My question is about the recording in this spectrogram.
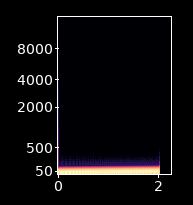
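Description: A loud, steady, very deep sub-bass tone, a low hum with almost nothing above it, that cuts off abruptly at the end.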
